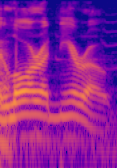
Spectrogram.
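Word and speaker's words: Laura Nyro: Was it Laura Nemo? Was dating one of the guys in the band, Jim Felder? Fielder. – Yeah, yeah. Laura Nero. Laura Nero. – What did I say? That butchered that name? You said Nemo.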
